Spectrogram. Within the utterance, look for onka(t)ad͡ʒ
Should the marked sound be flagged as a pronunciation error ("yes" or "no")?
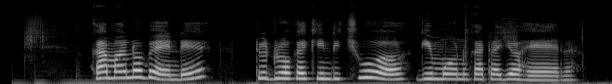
no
